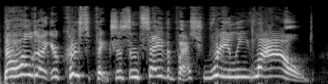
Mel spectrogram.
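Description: A woman voicing a bossy, haughty girl ringleader in a storybook, with a shrill, shouting manner. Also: sing-song, measured pace, exaggerated voice. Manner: shouting, sniffy, unkind.

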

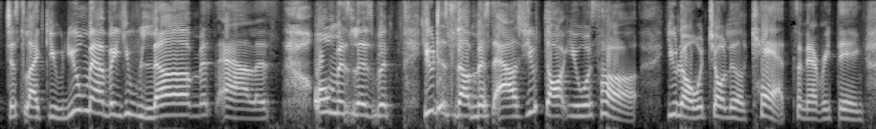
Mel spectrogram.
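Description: A woman's voice: mid-range voice, vocal fry, no echo, clean studio sound, voice pushed up. A woman voicing a chatty, doting nanny who talks in a folksy, gossipy way.

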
